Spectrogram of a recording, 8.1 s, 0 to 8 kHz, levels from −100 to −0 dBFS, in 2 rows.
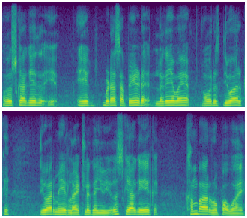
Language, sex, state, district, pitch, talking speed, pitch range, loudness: Hindi, male, Rajasthan, Bikaner, 155 Hz, 215 wpm, 150-170 Hz, -15 LUFS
